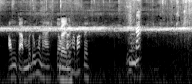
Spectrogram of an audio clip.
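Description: A man talks nearby with animation.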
